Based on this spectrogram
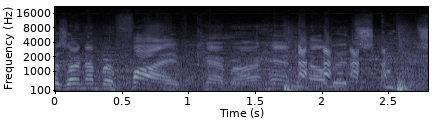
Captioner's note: chuckles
